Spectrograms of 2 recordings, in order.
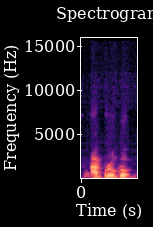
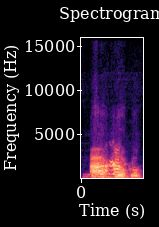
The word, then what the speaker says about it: Aproko: Aproko. Yes. What do I You call say it? Aproko. Aproko. It's not Apro. Aproko. Aproko.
